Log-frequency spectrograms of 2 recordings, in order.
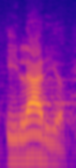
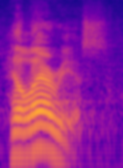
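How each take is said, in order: First: Said in the usual way. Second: "hilarious" said the English way, slowly; English pronunciation. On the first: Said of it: "En inglés". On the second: Shown as a demonstration. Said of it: "en inglés es hilarious". ("hilarious" pronunciado en inglés, despacio)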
